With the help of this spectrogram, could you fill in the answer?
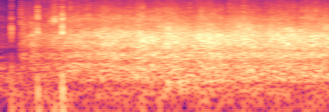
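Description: A morning audience breaks into applause for the speakers, a few sharp individual claps at first quickly swelling into a dense, steady wash of clapping from many hands that holds for a couple of seconds.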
